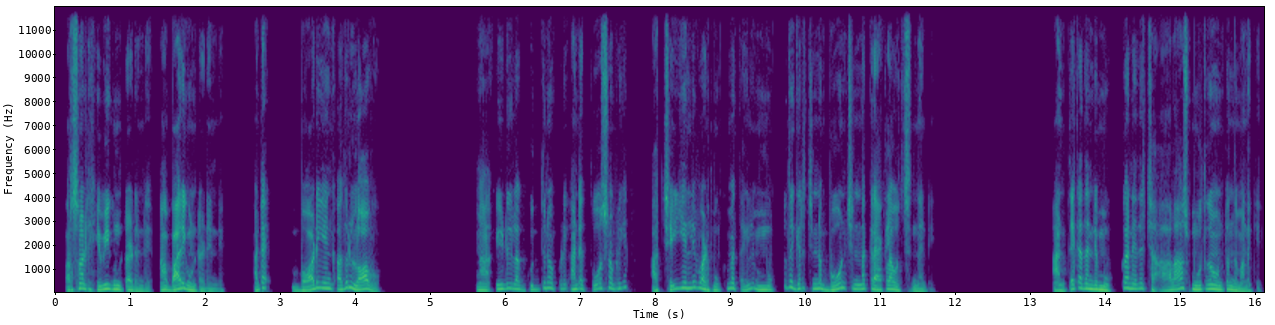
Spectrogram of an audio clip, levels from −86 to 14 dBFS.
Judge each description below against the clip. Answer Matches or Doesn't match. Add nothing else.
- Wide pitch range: Matches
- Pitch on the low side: Doesn't match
